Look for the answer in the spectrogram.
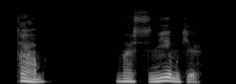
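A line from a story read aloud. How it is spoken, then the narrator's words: Quiet. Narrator (Russian): тихо проговорила она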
